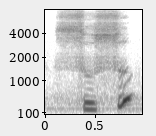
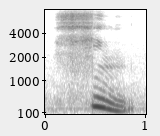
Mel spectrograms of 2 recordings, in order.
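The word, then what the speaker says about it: 進: And we pronounce susu and shin.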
